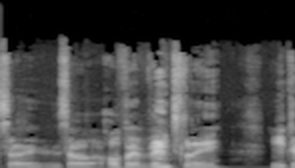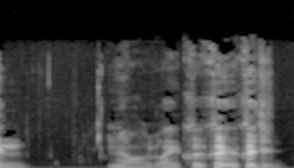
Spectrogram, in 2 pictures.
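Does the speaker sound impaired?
Yes: rapid onset dystonia-parkinsonism; neurological and muscular disorder, onset age 27 within two weeks, then stopped progressing, resembled stroke, diagnosed at Mayo Clinic; affects speech, balance and dexterity, Parkinson-like characteristics.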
